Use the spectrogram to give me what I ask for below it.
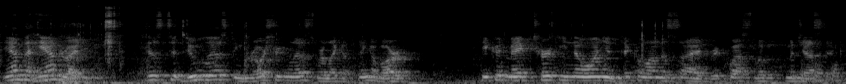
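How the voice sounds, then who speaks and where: A man's voice: high-pitched, brisk, darkish tone. A man delivers a prepared eulogy as a son, with dignified, restrained grief and wry, fond humor. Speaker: son giving a eulogy for his father. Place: echoey room, speaking to a gathering. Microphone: distant microphone. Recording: echoey, distant, noisy room recording.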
